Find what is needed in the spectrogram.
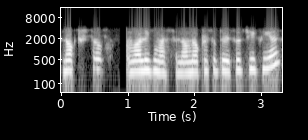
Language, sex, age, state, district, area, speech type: Kashmiri, female, 45-60, Jammu and Kashmir, Srinagar, urban, conversation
